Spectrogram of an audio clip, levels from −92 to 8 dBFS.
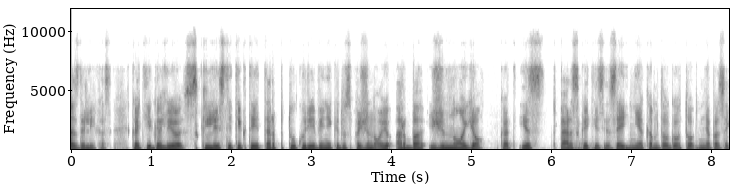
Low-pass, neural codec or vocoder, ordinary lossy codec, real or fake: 7.2 kHz; none; Opus, 16 kbps; real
